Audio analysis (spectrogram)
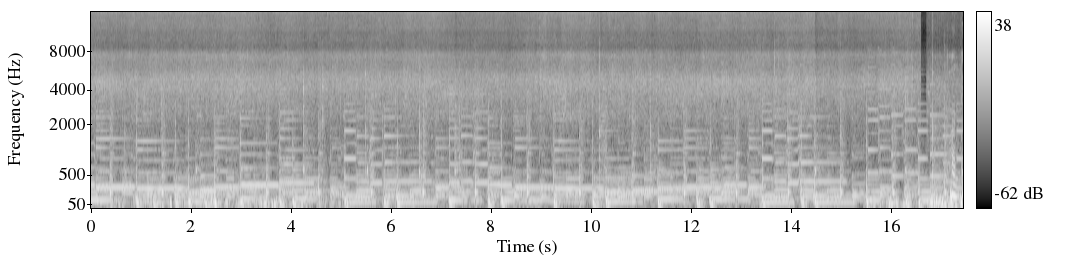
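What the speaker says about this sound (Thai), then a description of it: "ผัดไปเรื่อยจนกว่าหมูของเราจะสุกค่ะ" Steady, loud sizzling and frying of pork stir-fried with curry paste in a hot pan, continuous throughout with a busy crackle of food being stirred.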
